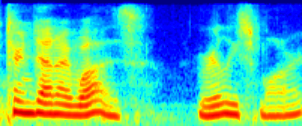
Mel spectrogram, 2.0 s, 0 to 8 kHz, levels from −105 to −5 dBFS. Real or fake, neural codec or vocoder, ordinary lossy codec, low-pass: real; none; AAC, 32 kbps; 7.2 kHz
